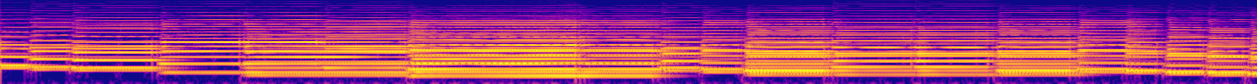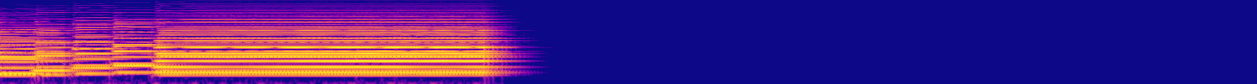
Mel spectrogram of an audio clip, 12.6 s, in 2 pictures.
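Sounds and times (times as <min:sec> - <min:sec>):
folk walking tune: 0:00.1 - 0:08.8.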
